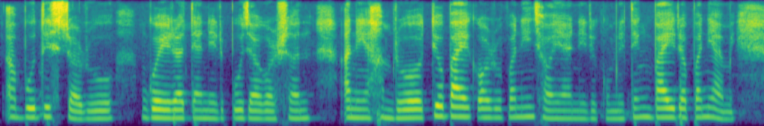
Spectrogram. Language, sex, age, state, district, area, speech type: Nepali, female, 18-30, West Bengal, Kalimpong, rural, spontaneous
